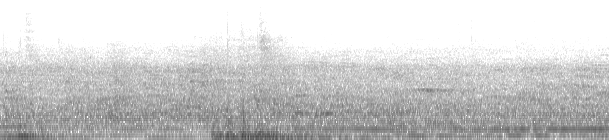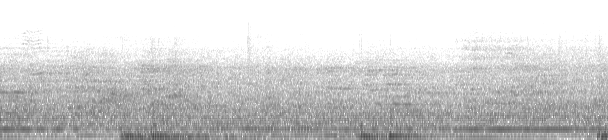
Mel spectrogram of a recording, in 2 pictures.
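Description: Young children chatter and murmur in a large echoing hall.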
